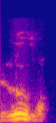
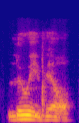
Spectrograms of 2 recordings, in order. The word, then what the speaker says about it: Louisville: Notice I said Louisville. That's the way we Southerners pronounce Louisville.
